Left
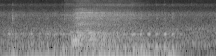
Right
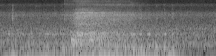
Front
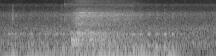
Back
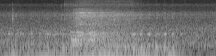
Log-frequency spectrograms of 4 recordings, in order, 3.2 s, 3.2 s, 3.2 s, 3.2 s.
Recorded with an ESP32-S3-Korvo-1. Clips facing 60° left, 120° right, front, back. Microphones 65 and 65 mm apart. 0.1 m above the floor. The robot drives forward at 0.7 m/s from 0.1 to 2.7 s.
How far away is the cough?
About 1.3 m.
